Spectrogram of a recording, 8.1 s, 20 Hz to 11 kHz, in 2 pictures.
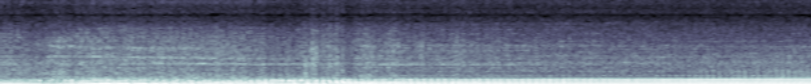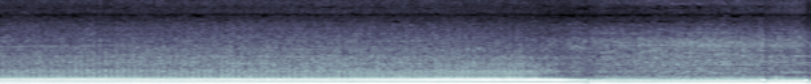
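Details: Classic Mini, 1330cc A-series engine, carbs balanced, timing about 12–15° BTDC: crisp blip, strong steady climb in revs and clean drop back, even firing, no hesitation; healthy, well-tuned.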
